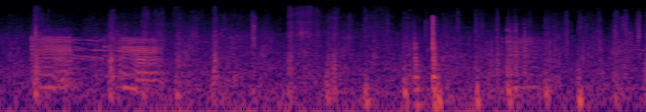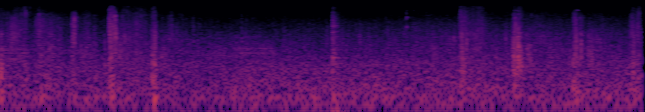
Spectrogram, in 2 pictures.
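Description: Footsteps crunch on a forest path.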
